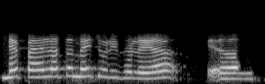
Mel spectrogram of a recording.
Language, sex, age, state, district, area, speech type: Maithili, female, 18-30, Bihar, Purnia, urban, conversation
